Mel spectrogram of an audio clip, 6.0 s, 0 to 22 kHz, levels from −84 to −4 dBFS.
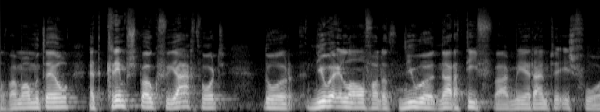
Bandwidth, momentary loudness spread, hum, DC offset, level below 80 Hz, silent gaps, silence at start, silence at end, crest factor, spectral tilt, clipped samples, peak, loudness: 14 kHz; 10 LU; none; under 0.1%; -62 dBFS; none; 0 s; 0 s; 20 dB; -7.5 dB/octave; under 0.1%; -4 dBFS; -25 LUFS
